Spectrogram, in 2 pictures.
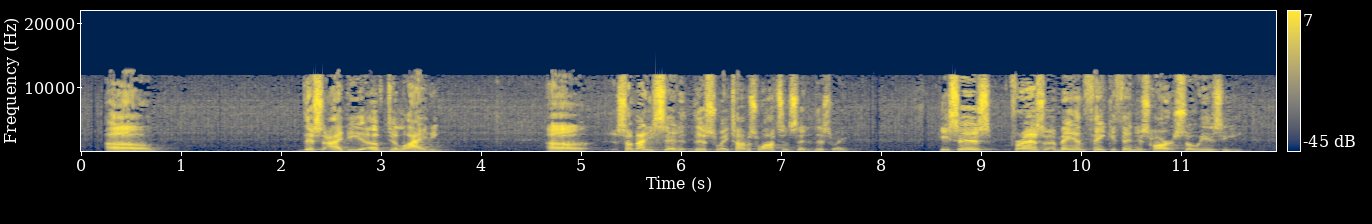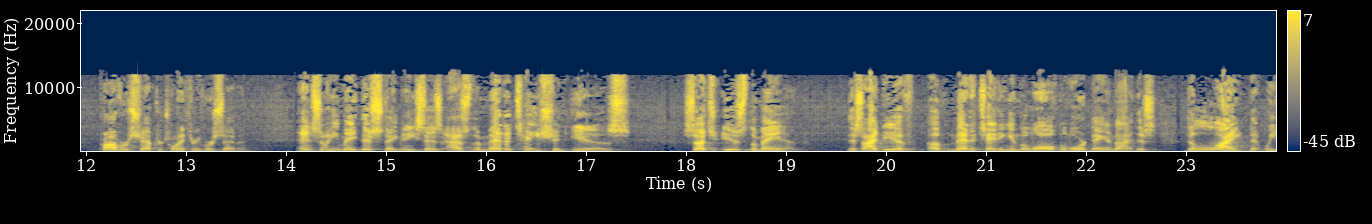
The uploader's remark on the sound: Ketha Heights Baptist Church ~ Live Broadcast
